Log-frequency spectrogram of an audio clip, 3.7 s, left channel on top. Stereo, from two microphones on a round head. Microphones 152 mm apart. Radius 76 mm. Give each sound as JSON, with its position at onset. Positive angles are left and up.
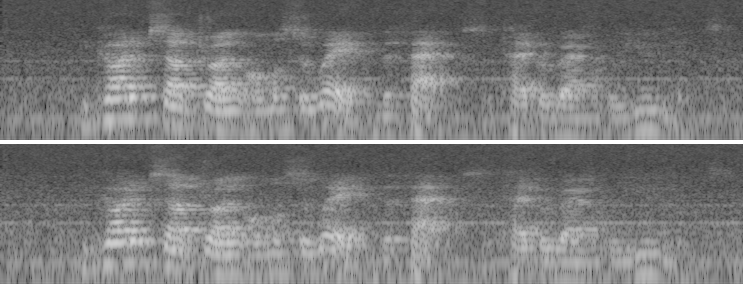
{"t": 0.4, "sound": "a man speaking", "side_deg": 55, "distance_m": 3.0}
